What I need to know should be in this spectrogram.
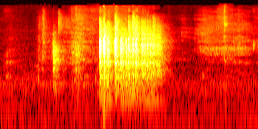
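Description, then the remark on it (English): Dice rolled for a test in a tabletop game clatter across a hard table: a few light clicks, then a loud rattling tumble lasting about half a second, followed by a fainter settling rattle. No voices. “Her dice do not like her tonight.”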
